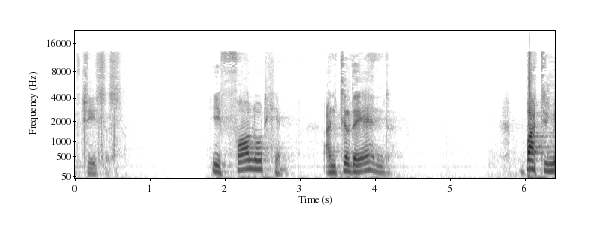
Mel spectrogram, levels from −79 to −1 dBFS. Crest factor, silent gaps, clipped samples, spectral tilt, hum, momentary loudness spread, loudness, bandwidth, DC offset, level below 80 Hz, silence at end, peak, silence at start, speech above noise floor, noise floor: 28 dB; 1.33-1.71 s; under 0.1%; -5 dB/octave; none; 23 LU; -24 LUFS; 13.5 kHz; under 0.1%; -58 dBFS; 0 s; 0 dBFS; 0.1 s; 45 dB; -69 dBFS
